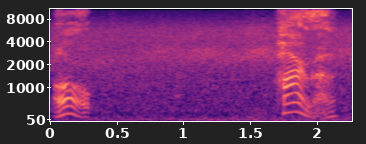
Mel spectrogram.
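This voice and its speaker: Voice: mid-range voice, big pitch swings, extremely slow, a bit bright, heavily acted. An actor playing an earnest, wide-eyed youthful adventurer in a video game cutscene. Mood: surprised. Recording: faint ambient noise behind.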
